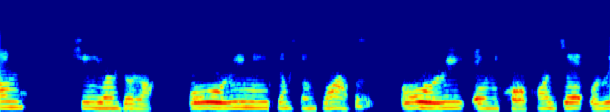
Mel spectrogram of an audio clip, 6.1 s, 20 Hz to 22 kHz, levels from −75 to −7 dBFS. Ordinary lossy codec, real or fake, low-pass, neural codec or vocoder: none; fake; 5.4 kHz; codec, 32 kHz, 1.9 kbps, SNAC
